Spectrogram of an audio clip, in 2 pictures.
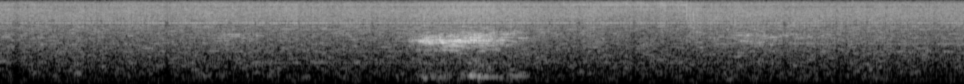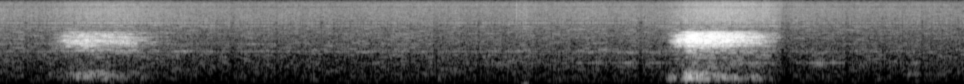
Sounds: Sigh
